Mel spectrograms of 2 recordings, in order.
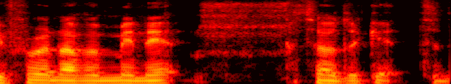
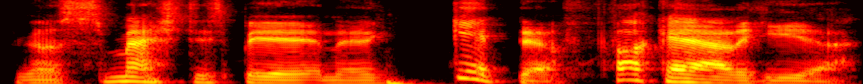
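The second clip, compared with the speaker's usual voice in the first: put-on playful, louder New York accent; a jokey New York tough-guy twang, louder; 5 dB louder than usual. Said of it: "a bit of a New York twang on it".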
